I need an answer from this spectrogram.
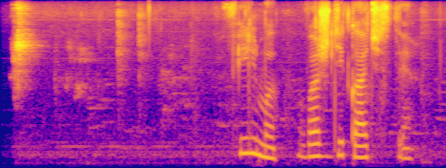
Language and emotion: Russian, neutral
